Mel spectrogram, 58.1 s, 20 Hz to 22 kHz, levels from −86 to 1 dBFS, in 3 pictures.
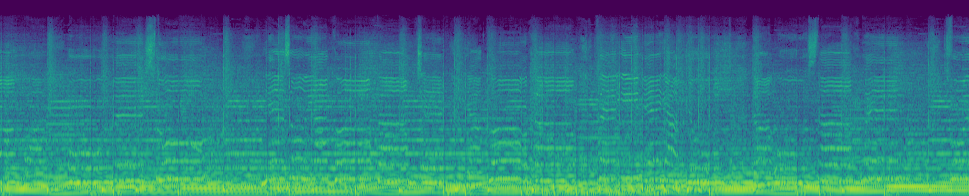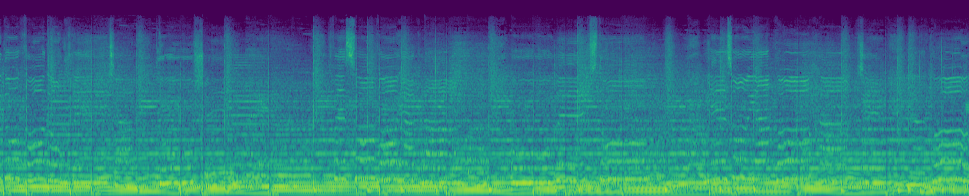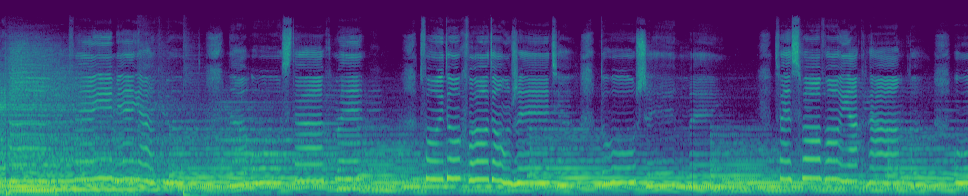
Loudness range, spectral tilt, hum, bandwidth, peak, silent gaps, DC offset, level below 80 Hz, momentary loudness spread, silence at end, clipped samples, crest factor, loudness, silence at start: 4 LU; -6 dB/octave; none; 15 kHz; 0 dBFS; none; under 0.1%; -36 dBFS; 5 LU; 0 s; under 0.1%; 16 dB; -17 LUFS; 0 s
